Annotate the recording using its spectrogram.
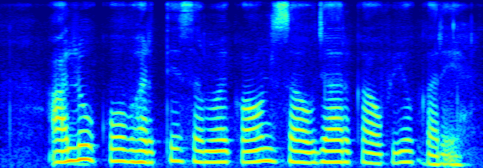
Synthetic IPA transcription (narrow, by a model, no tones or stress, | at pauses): aːlukobʱəɾt̪esəməjkɔːnsaʊd͡ʒaːɾkaʊpjoːɡ̚kəɾḛː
